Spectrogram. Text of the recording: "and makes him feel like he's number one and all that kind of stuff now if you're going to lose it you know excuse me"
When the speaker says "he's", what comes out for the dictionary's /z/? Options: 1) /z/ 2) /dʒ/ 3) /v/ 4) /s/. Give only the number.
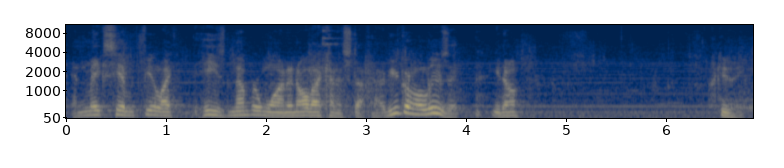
1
